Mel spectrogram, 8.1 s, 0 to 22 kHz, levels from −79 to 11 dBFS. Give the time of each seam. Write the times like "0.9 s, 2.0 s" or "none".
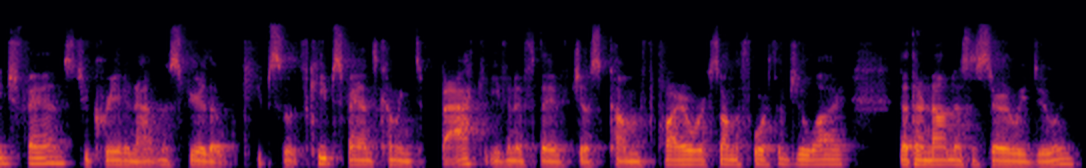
4.9 s

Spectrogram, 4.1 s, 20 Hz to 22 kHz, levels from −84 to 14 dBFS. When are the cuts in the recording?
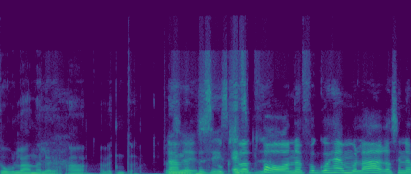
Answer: none

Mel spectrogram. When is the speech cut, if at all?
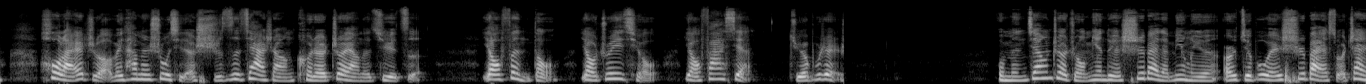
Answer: none

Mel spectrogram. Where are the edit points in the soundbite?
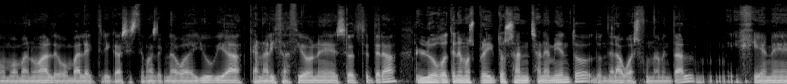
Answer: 1.6 s, 3.4 s, 5.3 s

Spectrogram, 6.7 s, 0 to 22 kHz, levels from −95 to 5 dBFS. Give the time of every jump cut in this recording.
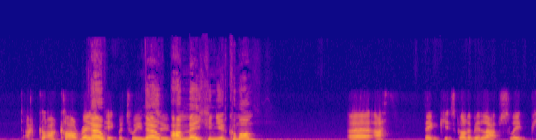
none

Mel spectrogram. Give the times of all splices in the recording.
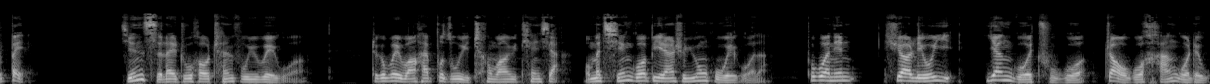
5.7 s, 7.8 s, 10.3 s

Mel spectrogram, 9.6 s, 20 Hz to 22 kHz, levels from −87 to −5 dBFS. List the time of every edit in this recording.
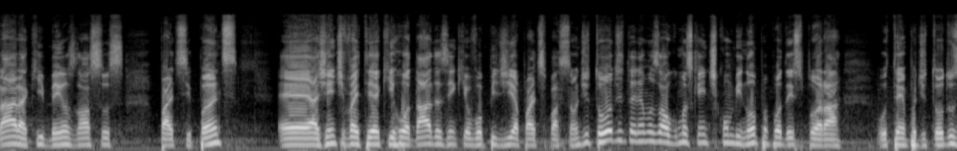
none

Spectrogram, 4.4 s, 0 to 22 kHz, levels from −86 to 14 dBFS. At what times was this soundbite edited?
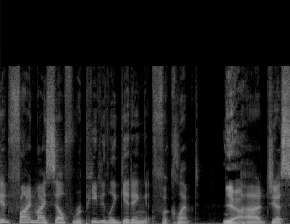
2.3 s, 3.2 s

